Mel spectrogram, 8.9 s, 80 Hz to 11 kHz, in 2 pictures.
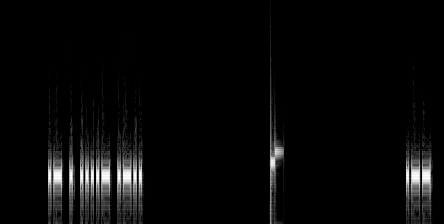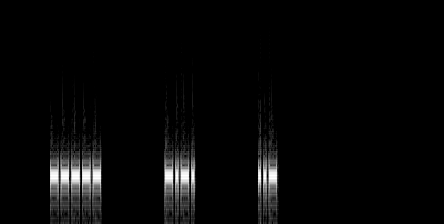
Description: Morse code, heard as a keyed tone, about 41 wpm, spaced as for 19 wpm, 700 Hz. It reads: AE4L W0CU
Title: USA Call Signs - 4 Characters - 8x Character Spacing - 45wpm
